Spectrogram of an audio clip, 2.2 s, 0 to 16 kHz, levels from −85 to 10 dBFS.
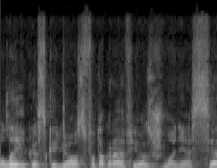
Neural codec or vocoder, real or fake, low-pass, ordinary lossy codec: none; real; 14.4 kHz; Opus, 64 kbps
